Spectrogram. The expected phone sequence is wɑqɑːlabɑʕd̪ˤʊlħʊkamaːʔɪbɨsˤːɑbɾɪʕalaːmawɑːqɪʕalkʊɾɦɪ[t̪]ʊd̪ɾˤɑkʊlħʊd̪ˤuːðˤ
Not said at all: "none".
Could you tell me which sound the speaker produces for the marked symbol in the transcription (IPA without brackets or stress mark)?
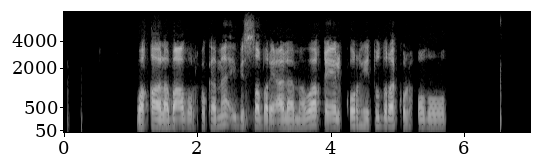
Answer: t̪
